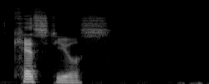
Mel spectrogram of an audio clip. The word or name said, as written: Cestius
